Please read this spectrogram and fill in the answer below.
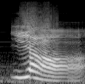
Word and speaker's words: Ea: When the vibration of vocal folds was still required to convey our thoughts and intentions, "Ya," I believe, was the pronunciation used when referring to our people.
